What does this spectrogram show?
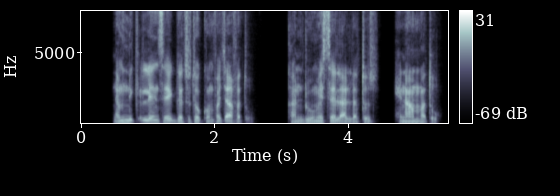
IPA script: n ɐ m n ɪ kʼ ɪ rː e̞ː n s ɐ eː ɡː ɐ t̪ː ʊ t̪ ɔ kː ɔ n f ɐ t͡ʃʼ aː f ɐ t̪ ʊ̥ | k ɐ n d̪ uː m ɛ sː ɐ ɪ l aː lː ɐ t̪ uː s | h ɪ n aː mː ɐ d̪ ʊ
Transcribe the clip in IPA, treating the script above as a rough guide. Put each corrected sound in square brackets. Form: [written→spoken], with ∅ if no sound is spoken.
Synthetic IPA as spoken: n ɐ m n ɪ kʼ ɪ [rː→lː] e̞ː n s ɐ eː ɡː ɐ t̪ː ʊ t̪ ɔ kː ɔ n f ɐ t͡ʃʼ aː f ɐ t̪ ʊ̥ | k ɐ n d̪ uː m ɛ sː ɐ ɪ l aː lː ɐ t̪ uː s | h ɪ n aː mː ɐ [d̪→t̪] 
